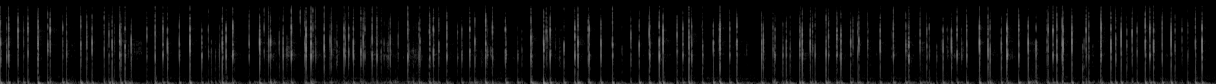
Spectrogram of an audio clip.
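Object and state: Pill box.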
